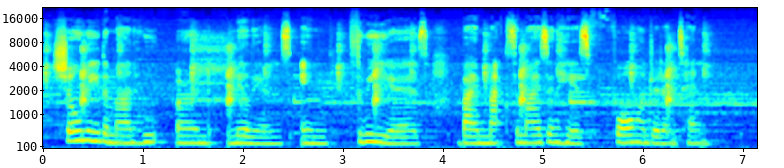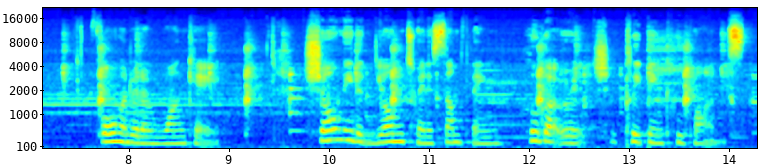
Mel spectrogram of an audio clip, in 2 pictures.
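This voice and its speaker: A woman with a medium pitch and fairly even intonation speaks at a very slow pace with long, frequent pauses while music plays in the background. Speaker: YouTuber reading books aloud. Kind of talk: non-fiction book reading.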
